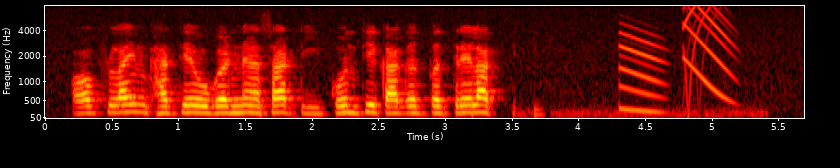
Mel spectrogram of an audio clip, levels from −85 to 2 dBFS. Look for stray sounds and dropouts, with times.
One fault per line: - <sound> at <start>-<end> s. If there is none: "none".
- dropout at 3.5-3.7 s
- chirp at 4.3-5.2 s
